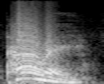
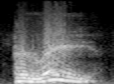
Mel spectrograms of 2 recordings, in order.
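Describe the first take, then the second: First: PARADE said as "PA-rade" with a full first vowel; mispronounced parade. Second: PARADE said as "puh-RAYD"; weak "uh" at the start of PARADE; reduced first vowel. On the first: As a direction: stress the first syllable of PARADE. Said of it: "last one is not parade". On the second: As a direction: stress the second syllable of PARADE. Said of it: "vowel sound". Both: Shown as a demonstration.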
